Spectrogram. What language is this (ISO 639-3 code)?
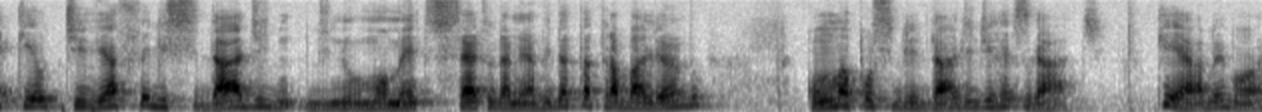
por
